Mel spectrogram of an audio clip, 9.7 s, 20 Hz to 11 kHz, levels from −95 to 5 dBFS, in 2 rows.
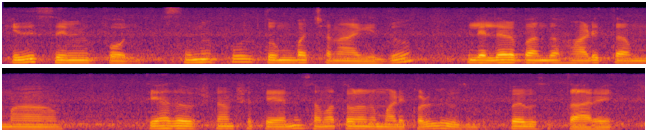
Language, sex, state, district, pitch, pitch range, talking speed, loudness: Kannada, male, Karnataka, Dakshina Kannada, 120 Hz, 110-130 Hz, 105 wpm, -20 LUFS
